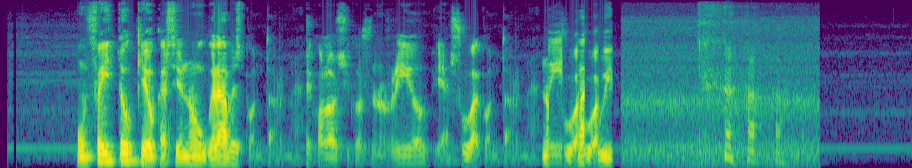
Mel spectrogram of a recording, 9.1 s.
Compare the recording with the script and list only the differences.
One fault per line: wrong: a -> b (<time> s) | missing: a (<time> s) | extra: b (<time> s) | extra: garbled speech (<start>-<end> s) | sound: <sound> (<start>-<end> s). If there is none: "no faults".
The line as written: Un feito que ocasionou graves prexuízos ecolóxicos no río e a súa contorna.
wrong: prexuízos -> contorna (2.5 s)
extra: garbled speech (5.4-6.1 s)
sound: laugh (6.8-8.1 s)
